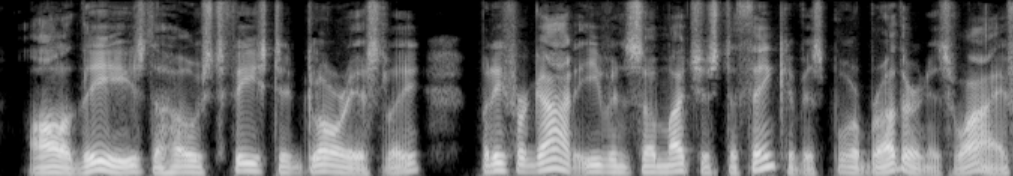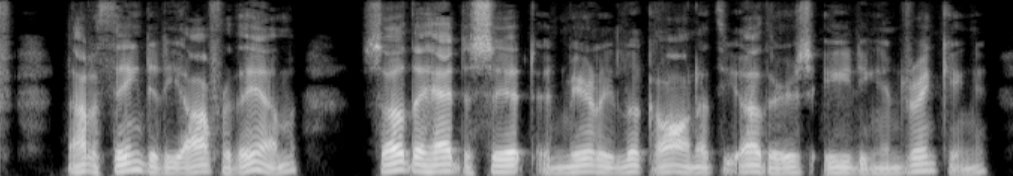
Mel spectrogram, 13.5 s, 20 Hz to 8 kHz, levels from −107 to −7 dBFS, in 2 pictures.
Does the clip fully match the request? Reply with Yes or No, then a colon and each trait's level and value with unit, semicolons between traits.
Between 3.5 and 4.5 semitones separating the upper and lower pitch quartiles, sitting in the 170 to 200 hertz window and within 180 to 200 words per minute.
No: average, 3.8 semitones; low, 100 Hz; average, 195 wpm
